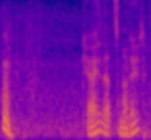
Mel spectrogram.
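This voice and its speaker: Wry, lively treasure hunter Chloe Frazer. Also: female voice, very deep voice, normal speed. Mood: wry, playful. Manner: teasing, breezy, dryly humorous. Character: wry, upbeat adult female treasure hunter. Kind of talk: video game cutscene acting. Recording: clear background noise under game dialogue.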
